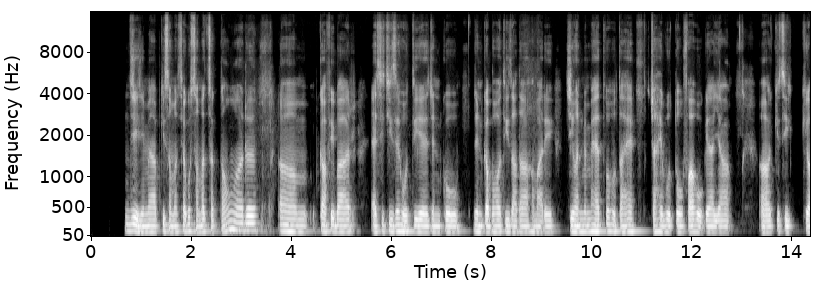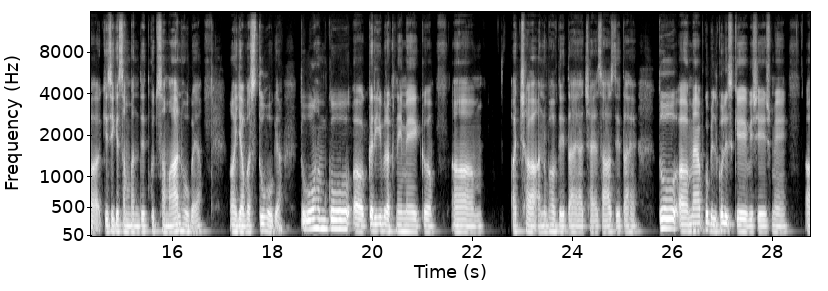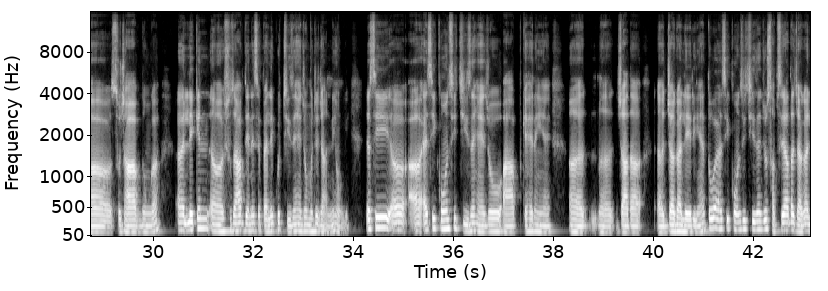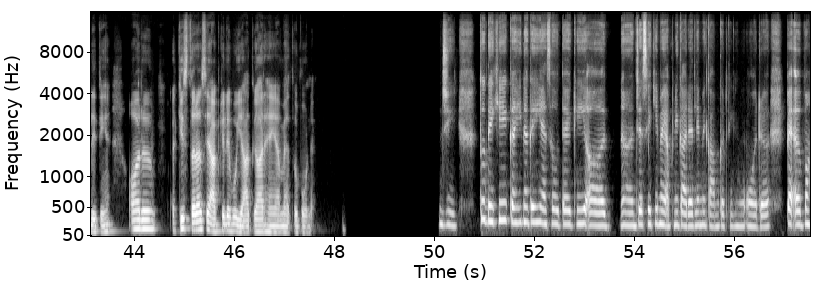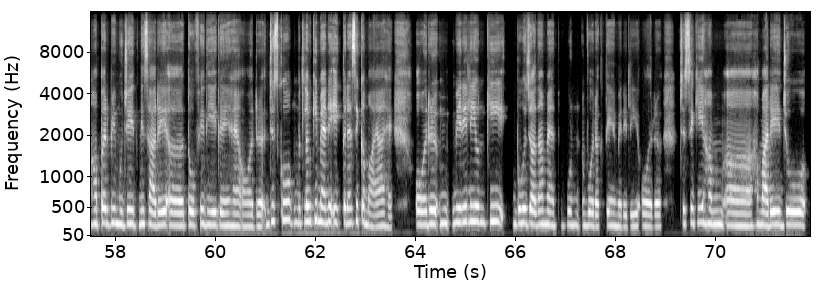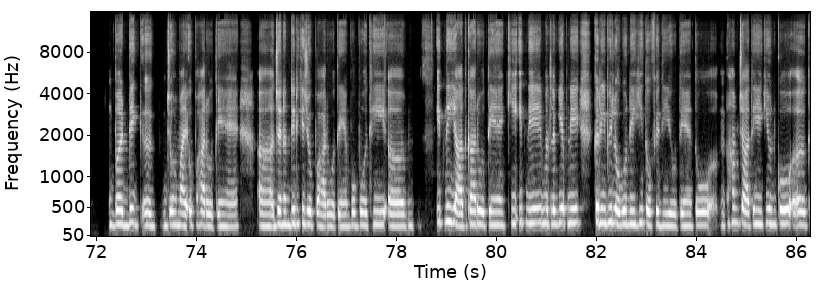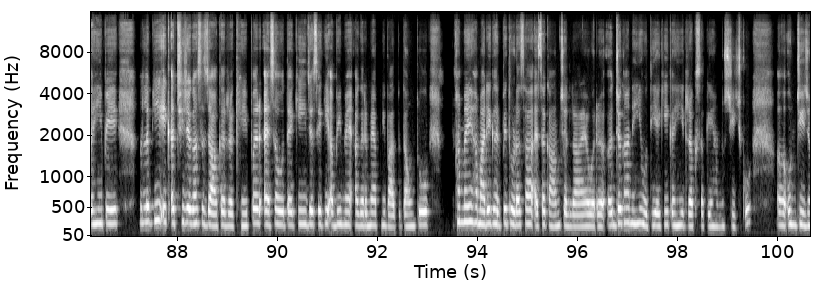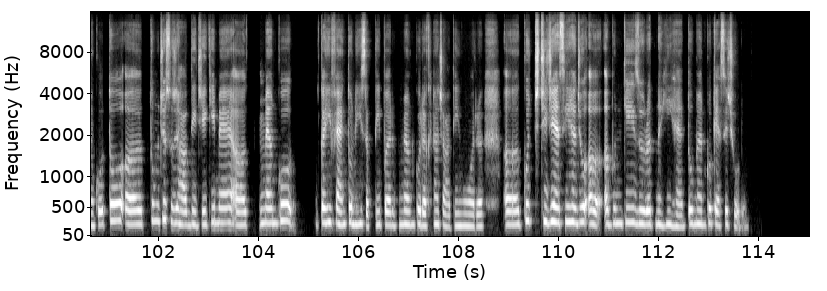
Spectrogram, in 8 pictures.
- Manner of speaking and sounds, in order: in English: "बर्थडे"
- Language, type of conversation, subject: Hindi, advice, उपहारों और यादगार चीज़ों से घर भर जाने पर उन्हें छोड़ना मुश्किल क्यों लगता है?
